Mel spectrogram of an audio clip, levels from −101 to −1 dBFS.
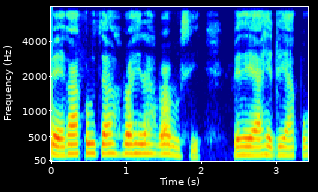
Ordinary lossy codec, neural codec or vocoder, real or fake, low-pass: none; vocoder, 22.05 kHz, 80 mel bands, Vocos; fake; 7.2 kHz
